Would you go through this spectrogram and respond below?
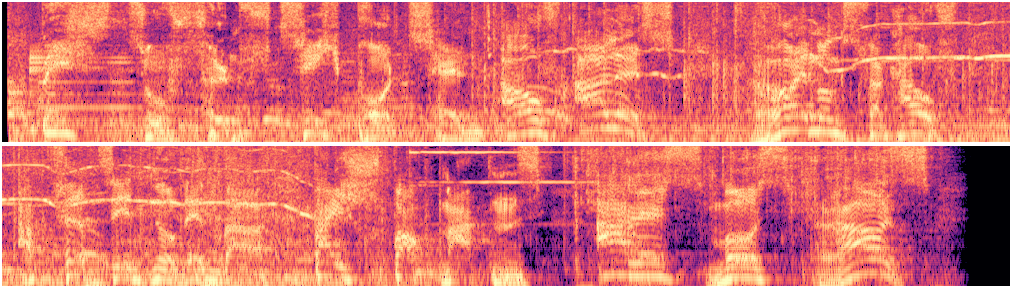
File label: On-Air Sport Spot; Sport Martens; Werbung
